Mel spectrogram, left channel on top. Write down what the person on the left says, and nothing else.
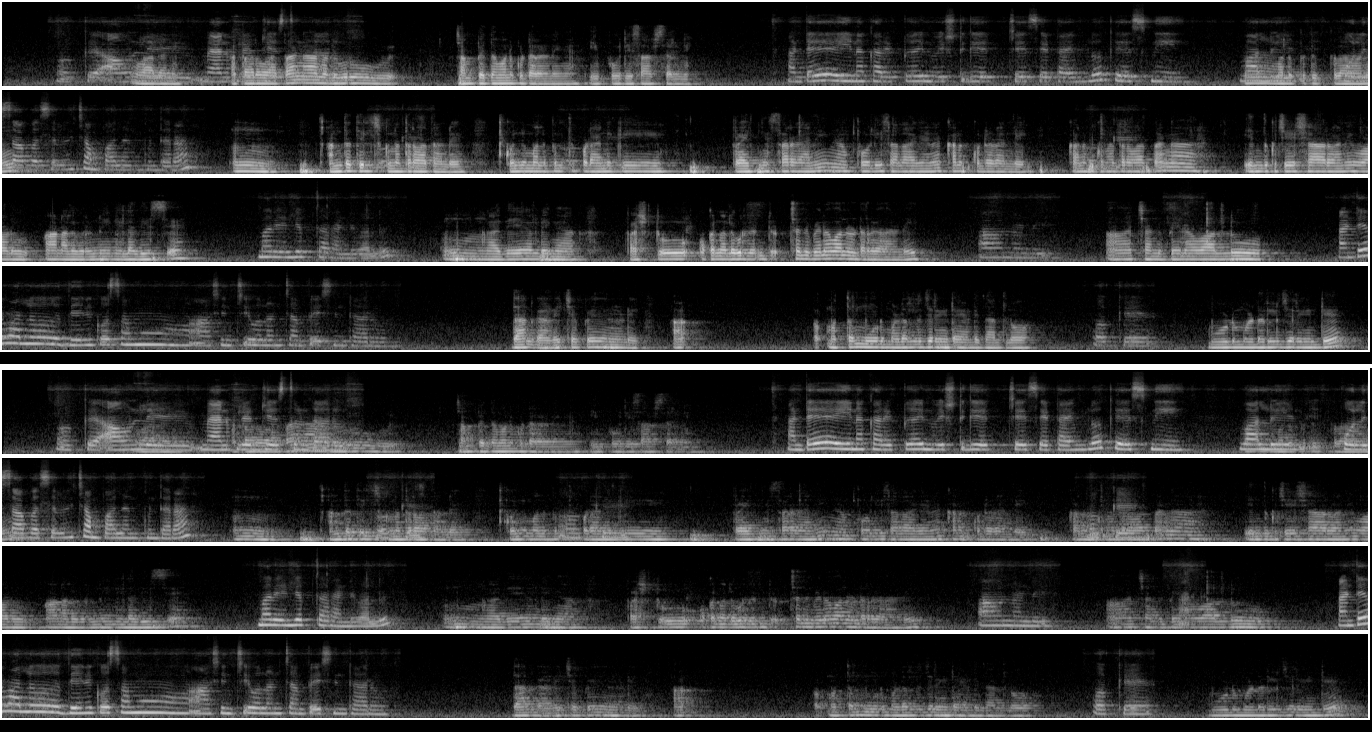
వాళ్ళని ఇంగ
తర్వాతంగా
నల్లూరు చంపేద్దాం అనుకుంటారండి ఇంగ ఈ పోలీస్ ఆఫీసర్ ని
ఉమ్ మలుపు
తిప్పుదామని
ఉ అంతా తెలుసుకున్న
తర్వాత అండి కొన్ని మలుపులు తిప్పడానికి
ప్రయత్నిస్తారు గాని ఇంగ పోలీసు అలాగైనా కనుక్కుంటాడండి కనుక్కున్న
తర్వాత ఇంగ ఎందుకు చేసి చారు అని వాడు ఆ నలుగురునీ నిలదిసి
ఉహు అదే అండి మ్యాడ్ ఫస్ట్ ఒక నలుగురు చనిపోయిన వాళ్ళు ఉంటారు కదండి
ఆ చనిపోయిన
వాళ్ళు
దాని కా అండి చెప్పేది వినండి అ మొత్తం మూడు మడర్లు జరిగుతాయండి దాంట్లో
మూడు మడర్లు జరిగింటే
